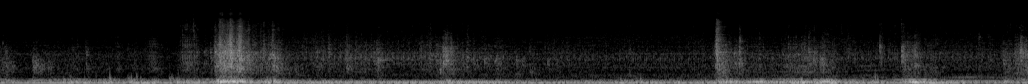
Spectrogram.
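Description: An L&T-Komatsu PC200 excavator's diesel engine runs steadily under hydraulic load as the bucket digs into a rocky earth bank. A loud short scrape of rock and soil comes about two seconds in, with smaller ones later.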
